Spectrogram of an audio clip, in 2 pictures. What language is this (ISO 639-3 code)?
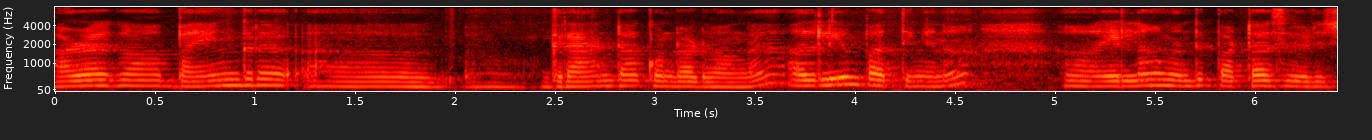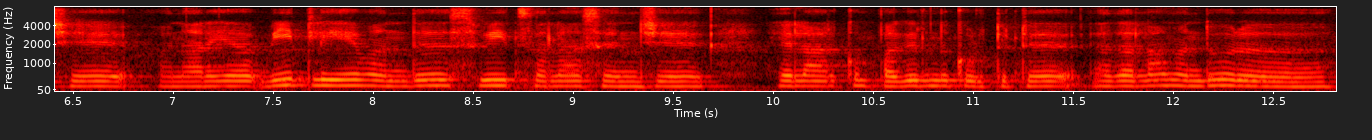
tam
